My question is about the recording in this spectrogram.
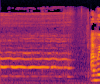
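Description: A single high note held steadily, like a hummed or sung "ahh", that stops about a second and a half in; a woman starts speaking just after.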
